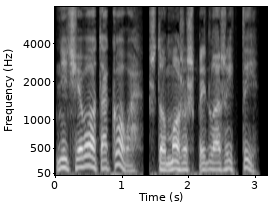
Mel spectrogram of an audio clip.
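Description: A man's voice: mid-range voice, expressive, a little slow, dry recording, studio quality, natural voice. A man playing a proud, stubborn dwarf king who speaks sternly and harshly.

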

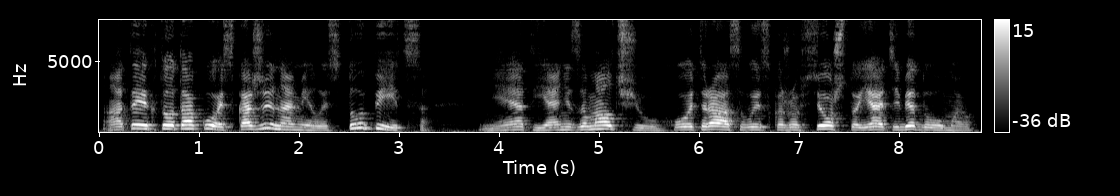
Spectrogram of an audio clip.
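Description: A woman's voice: medium pitch, expressive, takes it slowly, hardly any pauses. A woman voicing a drunken, boastful male machine brain that insults its maker. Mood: scornful. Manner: insulting, then groaning.

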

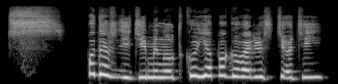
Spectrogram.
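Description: A gentle young lady of the house, as the woman reading puts her on, her voice pitched high above the narration. She speaks softly and tenderly, a little louder when she pleads for kindness, on a dry, close recording. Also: lively intonation, normal speed, dry recording. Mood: hushing. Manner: soft and tender, hushing.

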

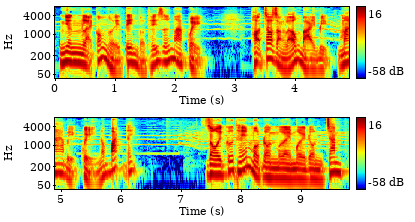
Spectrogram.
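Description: A man's voice: on the low side, a little mellow. A man narrating a ghost story, dramatic and blunt, with coarse slang.

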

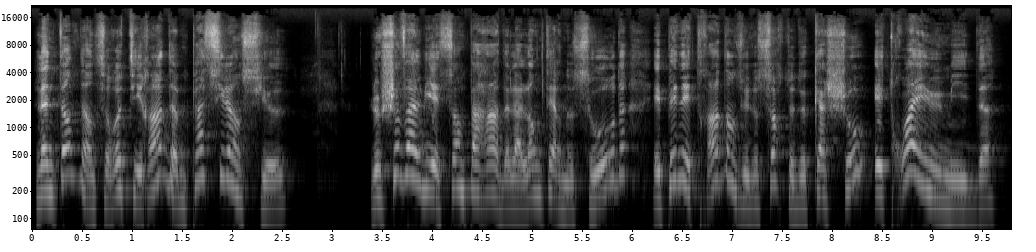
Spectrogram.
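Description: A man narrating an adventure audiobook in an expressive, dramatic reading style. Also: high-pitched, a little slow. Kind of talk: scripted narration.

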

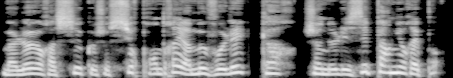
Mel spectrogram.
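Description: A woman voicing a cruel, quick-tempered male lord who shouts orders at his servant in a folk tale. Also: medium pitch, no room sound, clean studio sound, natural voice. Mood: commanding. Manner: shouting and commanding.

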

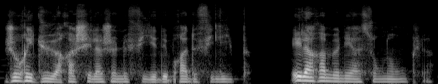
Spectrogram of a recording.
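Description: A woman's voice: a bass voice, brisk, darkish tone. A woman voicing an anguished young man. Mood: remorseful. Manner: pleading, earnest. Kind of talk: audiobook reading.

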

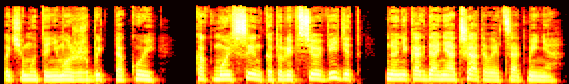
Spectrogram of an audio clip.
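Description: A reader voicing an anguished, bitter soldier husband who speaks low and clipped through gritted teeth, in an audiobook. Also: male voice, fairly even intonation, a little fast, dry recording, clean studio sound, natural voice. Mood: scornful. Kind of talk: audiobook dialogue.

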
